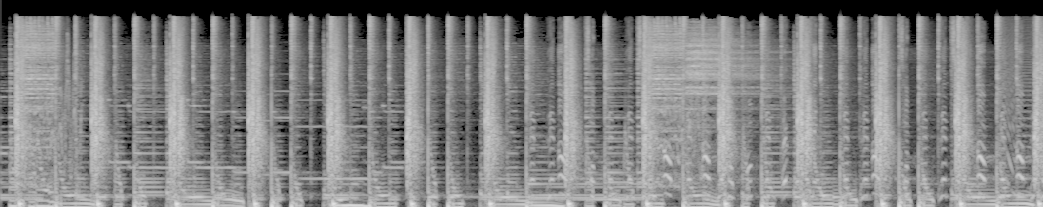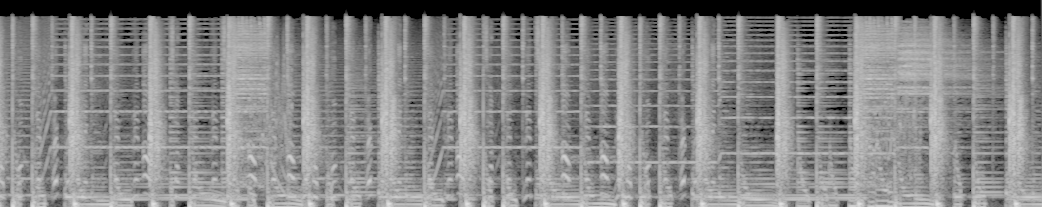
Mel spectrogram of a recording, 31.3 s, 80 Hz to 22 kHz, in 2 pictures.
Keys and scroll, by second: 0.1 g, 0.7 ctrl+r, 1.2 g, 1.9 g, 4.8 x, 6.6-8.8 typing, 7.5 Return, 10.2-15.3 typing, 17.6 shift+d, 18.8-21.1 typing, 23.0-26.4 typing, 26.1 Return, 28.1 s, 28.2 z, 28.3 0, 28.4 Return, 28.8 g, 30.0 g, 30.6 g.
